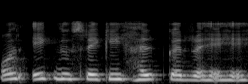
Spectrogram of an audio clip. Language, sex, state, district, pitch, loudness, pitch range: Hindi, female, Uttar Pradesh, Hamirpur, 230 Hz, -22 LUFS, 210-245 Hz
